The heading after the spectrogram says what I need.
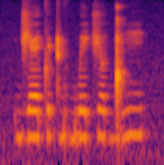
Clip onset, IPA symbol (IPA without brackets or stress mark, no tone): d͡ʒ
